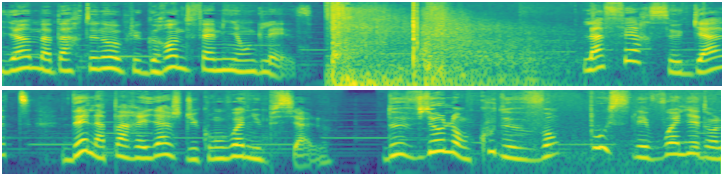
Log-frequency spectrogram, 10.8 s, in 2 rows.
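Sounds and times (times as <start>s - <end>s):
speech: 0.0s - 2.7s, 4.4s - 10.7s
artillery salvo: 2.4s - 5.0s.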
